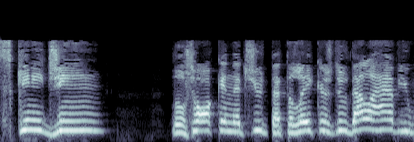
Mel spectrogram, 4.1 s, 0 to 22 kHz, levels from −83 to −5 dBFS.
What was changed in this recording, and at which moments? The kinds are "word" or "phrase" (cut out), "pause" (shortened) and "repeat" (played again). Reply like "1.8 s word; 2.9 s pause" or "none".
1.9 s word; 2.6 s word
